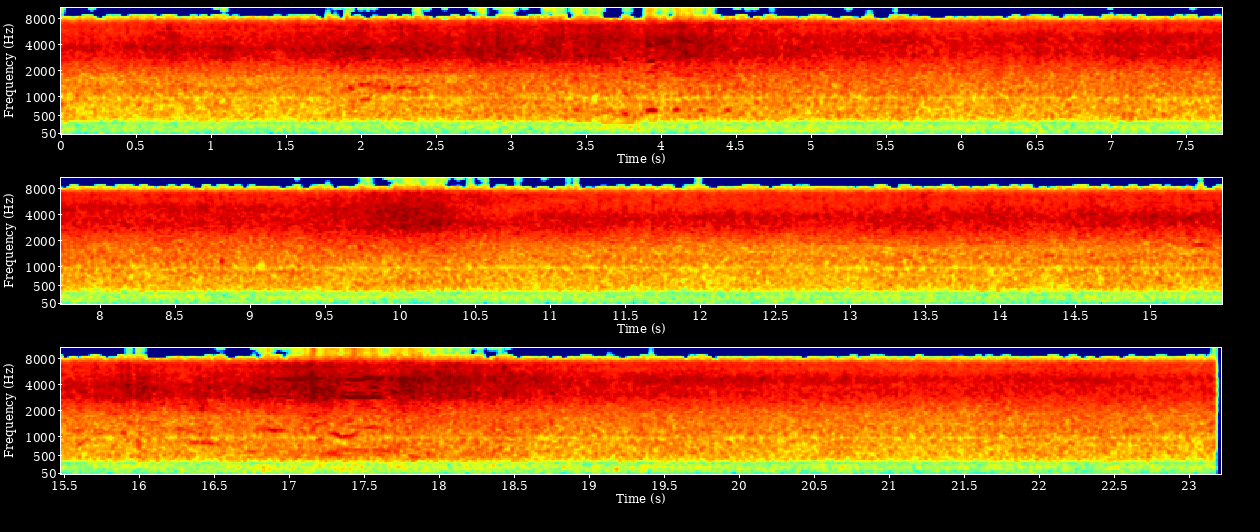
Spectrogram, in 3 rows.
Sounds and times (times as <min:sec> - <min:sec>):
Stream: 0:00.0 - 0:23.2
Speech: 0:15.2 - 0:18.4.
